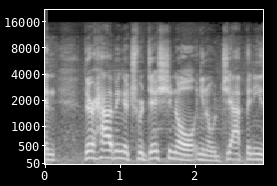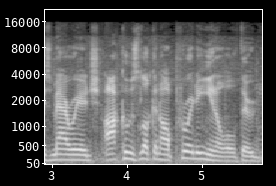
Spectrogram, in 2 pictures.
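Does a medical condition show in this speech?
No.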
